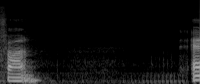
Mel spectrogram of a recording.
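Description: A narrator's reading voice ends a word, pauses for about a second, then lets out a brief creaky rattle that leads into an "uh" before the next sentence.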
